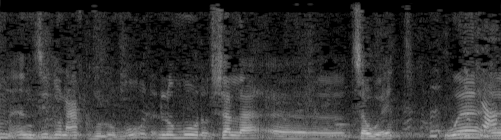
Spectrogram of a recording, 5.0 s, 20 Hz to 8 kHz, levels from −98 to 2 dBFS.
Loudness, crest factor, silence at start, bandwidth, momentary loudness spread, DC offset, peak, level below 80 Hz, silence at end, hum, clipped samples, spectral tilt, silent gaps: -38 LUFS; 16 dB; 0 s; 8 kHz; 7 LU; under 0.1%; -20 dBFS; -74 dBFS; 0 s; none; under 0.1%; -6.5 dB/octave; none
